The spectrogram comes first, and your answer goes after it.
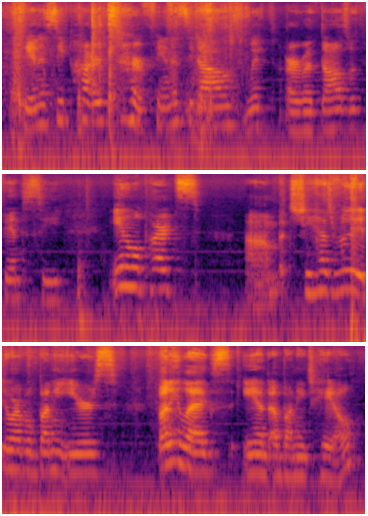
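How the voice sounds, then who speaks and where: Audible echo from the room surrounds a woman's voice. Background noise is noticeable too. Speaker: doll collector YouTuber. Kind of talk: unboxing video, casual chat. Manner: deliberately loud; hesitant, many fillers.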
